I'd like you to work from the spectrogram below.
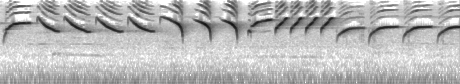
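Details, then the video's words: A Belgian canary sings in the morning, repeating loud falling slurs about three per second, then a quicker run of rising notes and a series of upward-arched whistles, clean and clear. "Belgian Canary Singing In The Morning"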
